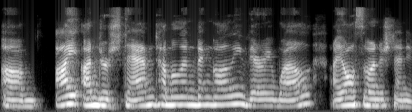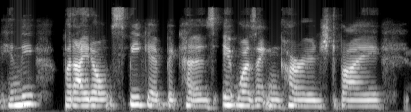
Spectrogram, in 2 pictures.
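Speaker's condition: Cleft palate, cleft palate without cleft lip

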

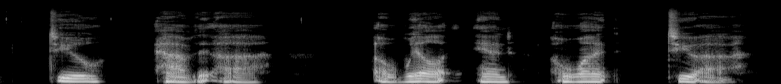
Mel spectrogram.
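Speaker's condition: ALS; weakness and fasciculations at onset

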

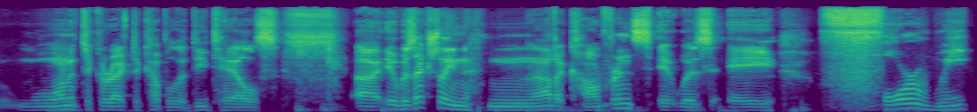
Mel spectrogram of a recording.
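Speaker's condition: Stuttering; lifelong stutter, no cure; phases one and two, technique workshop; sound and syllable repetitions, stutter goes away when singing, worse with negative internal reaction; repeated sounds

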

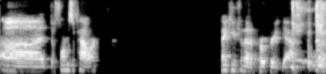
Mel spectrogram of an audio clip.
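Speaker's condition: No condition

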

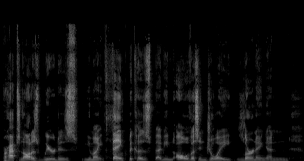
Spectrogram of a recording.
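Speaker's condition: No condition

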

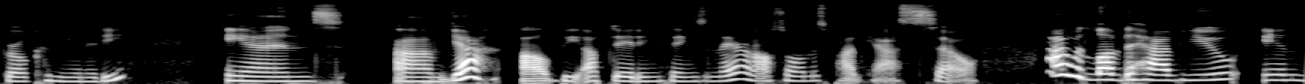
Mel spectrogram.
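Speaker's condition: No condition

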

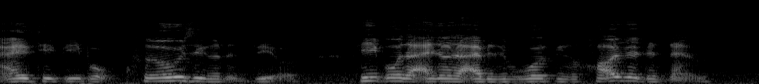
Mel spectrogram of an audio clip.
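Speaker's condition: Cerebral palsy; cerebral palsy since childhood

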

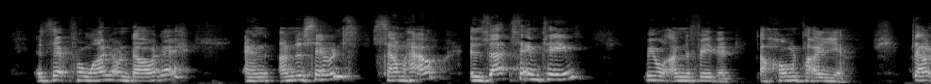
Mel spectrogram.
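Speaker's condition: Cerebral palsy; balance and movement helped by football since age four, Cerebral Palsy Alliance until about seven

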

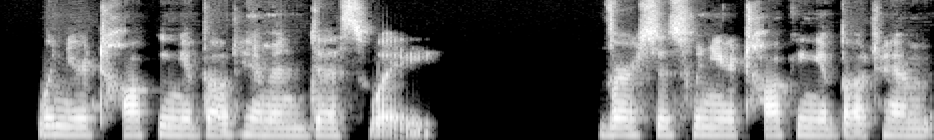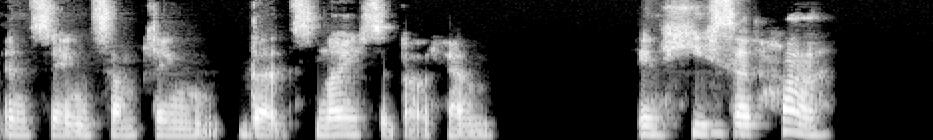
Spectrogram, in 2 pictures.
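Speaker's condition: No condition

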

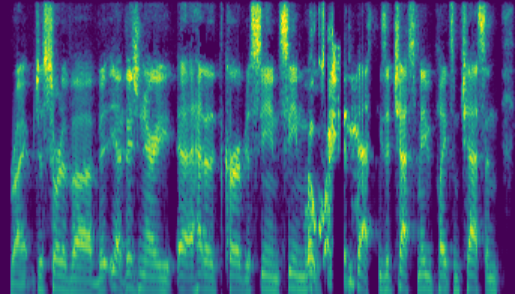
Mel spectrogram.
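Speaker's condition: No condition

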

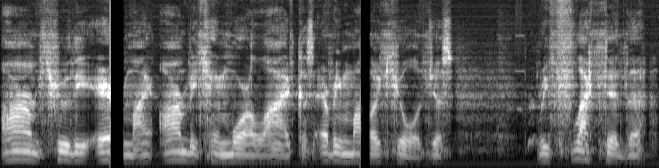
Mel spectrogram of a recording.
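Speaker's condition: Cleft palate; not expected to survive first week

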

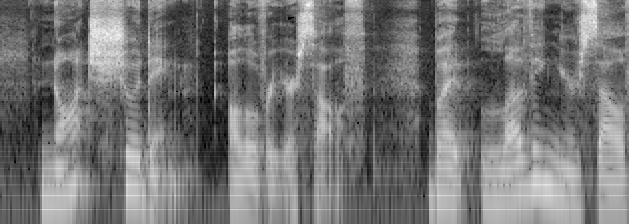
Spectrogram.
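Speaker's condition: No condition

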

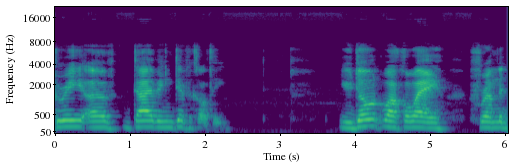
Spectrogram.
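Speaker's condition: Cerebral palsy; managed with exercises

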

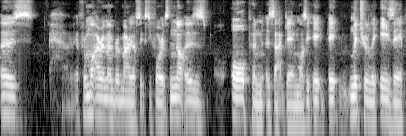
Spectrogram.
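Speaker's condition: No condition

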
